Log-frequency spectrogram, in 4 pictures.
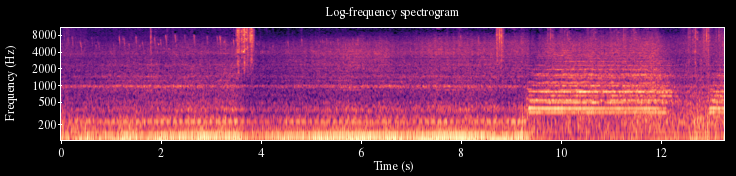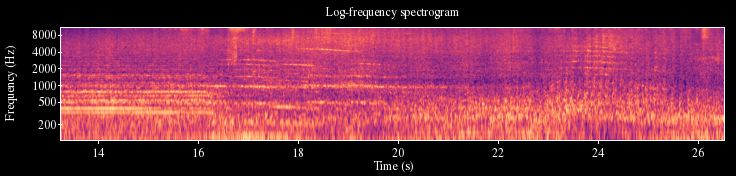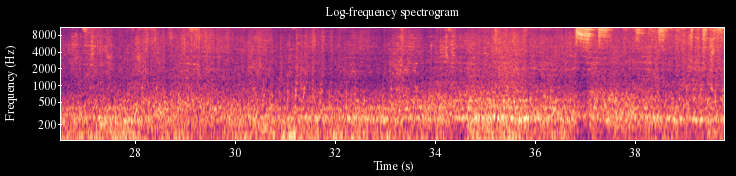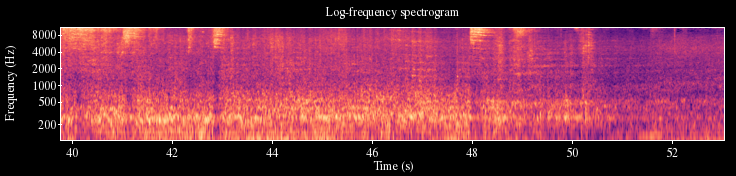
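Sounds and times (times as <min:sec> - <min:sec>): freight train rumbling past: 0:00.0 - 0:53.0
locomotive horn: 0:09.3 - 0:20.8
high-pitched wheel squeals: 0:16.4 - 0:20.2.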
